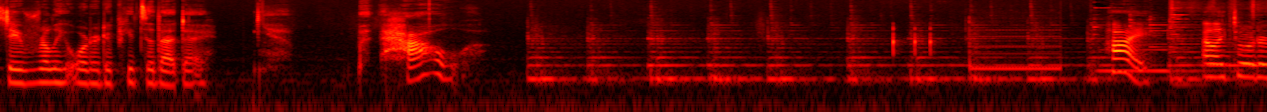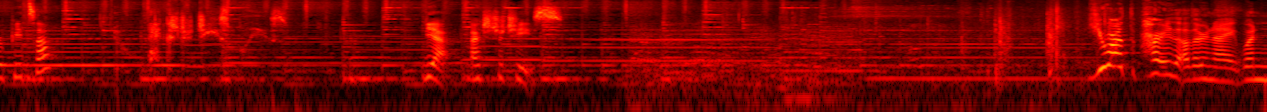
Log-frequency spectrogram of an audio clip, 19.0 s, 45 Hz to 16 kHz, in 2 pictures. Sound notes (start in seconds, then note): 7.2 phone dialing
